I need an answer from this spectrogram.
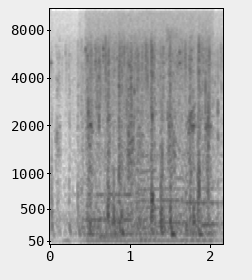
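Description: Hooves of a horse galloping into an Old West town, a quick run of many clip-clop beats at an even, lively pace, steady and moderately loud throughout.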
